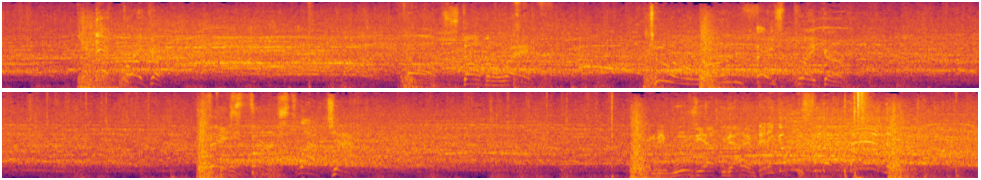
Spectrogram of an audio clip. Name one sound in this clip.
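Heavy bodies slam onto a wrestling ring mat with loud thuds.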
